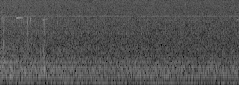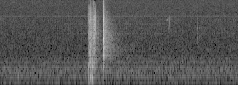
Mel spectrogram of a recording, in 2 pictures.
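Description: A slingshot shot: two sharp snaps in quick succession about four and a half seconds in, with only faint hiss around them.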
